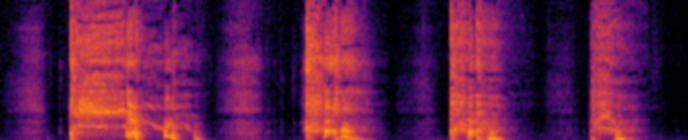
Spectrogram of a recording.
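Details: Adult lying on a bed relaxing, coughing: cough.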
